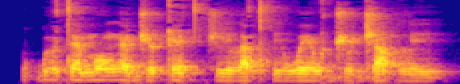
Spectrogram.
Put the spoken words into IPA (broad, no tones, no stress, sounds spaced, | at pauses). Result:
ɓ ɯ t ɛ m o ŋ ɛ d͡ʒ ɯ ʈ e t t͡ʃ i l a t ʔ i w e w d͡ʒ ɯ d͡ʒ a p l i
